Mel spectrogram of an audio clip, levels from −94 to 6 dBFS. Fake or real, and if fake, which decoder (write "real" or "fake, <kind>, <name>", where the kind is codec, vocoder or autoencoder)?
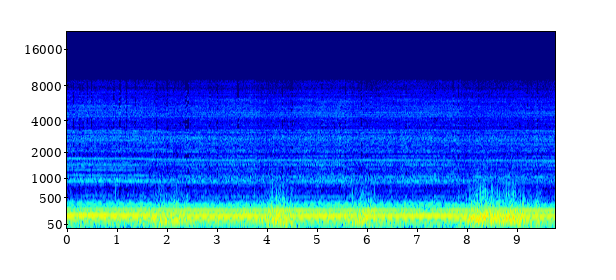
real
